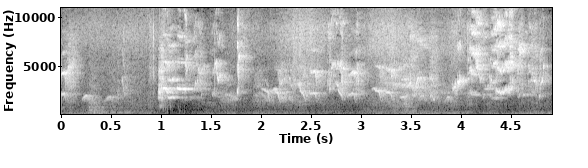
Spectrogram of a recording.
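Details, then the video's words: Ring-necked parakeet, a green parrot, talking in its natural voice: sharp squawks and quick descending chirps in irregular bursts, with a brief pause before a loud harsh call and ongoing high chatter. "green parrot talking ||parrot natural voice"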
